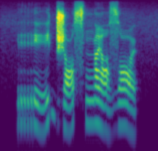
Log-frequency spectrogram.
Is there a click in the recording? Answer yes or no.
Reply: no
